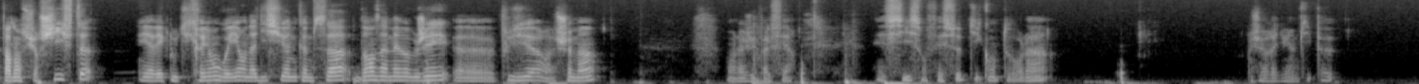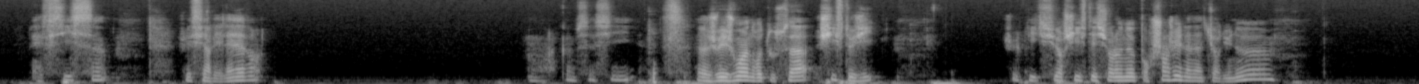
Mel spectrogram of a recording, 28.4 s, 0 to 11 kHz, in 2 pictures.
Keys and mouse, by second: 0.8 shift+click, 1.5 shift+click, 2.0 shift+click, 2.6 shift+click, 3.1 shift+click, 5.1 F1, 5.6 ctrl+click, 6.7 ctrl+click, 7.5 Delete, 8.4 F6, 9.7-11.2 drag, 12.2 F2, 13.3-14.4 drag, 14.8 F6, 15.0 middle click, 16.9-18.7 drag, 19.6-20.7 shift+drag, 20.9 shift+F2, 21.0 shift+click, 22.6 shift+j, 24.9 ctrl+click, 25.7 click, 26.8 click, 27.8 click.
